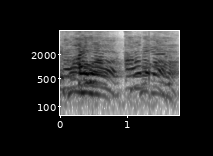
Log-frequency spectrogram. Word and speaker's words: Kamala: Let's start, Lefties, with this almighty group meltdown on CNN because Nancy Mace allegedly mispronounced Queen Kamala's name. Watch this demented carry-on. And right. Kamala Harris, if Kamala.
